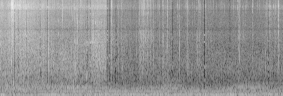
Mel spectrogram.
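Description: Light rustling of leaf litter and undergrowth with a low handling rumble as a hand-held camera is carried through the woodland floor, and one sharp click just after the start.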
